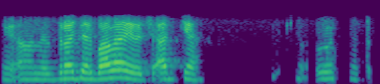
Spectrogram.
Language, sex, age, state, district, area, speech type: Kashmiri, female, 30-45, Jammu and Kashmir, Baramulla, urban, conversation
